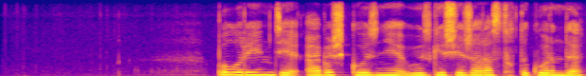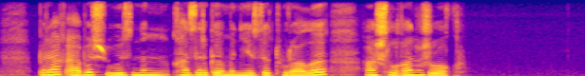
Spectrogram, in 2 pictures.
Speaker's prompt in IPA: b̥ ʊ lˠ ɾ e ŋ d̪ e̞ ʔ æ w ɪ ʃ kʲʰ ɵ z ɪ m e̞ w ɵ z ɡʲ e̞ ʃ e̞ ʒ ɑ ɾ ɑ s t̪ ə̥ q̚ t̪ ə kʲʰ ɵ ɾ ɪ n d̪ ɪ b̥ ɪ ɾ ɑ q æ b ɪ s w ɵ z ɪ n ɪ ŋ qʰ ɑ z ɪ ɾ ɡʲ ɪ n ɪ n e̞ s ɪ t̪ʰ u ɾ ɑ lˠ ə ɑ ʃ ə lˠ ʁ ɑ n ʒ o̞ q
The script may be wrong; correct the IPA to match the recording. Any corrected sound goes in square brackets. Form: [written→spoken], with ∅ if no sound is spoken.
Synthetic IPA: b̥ ʊ lˠ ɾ e ŋ d̪ e̞ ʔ æ [w→b] ɪ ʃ kʲʰ ɵ z ɪ [m→n] e̞ w ɵ z ɡʲ e̞ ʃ e̞ ʒ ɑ ɾ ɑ s t̪ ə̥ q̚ t̪ ə kʲʰ ɵ ɾ ɪ n d̪ ɪ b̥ ɪ ɾ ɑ q æ b ɪ [s→ʃ] w ɵ z ɪ n ɪ ŋ qʰ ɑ z ɪ ɾ ɡʲ ɪ [n→m] ɪ n e̞ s ɪ t̪ʰ u ɾ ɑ lˠ ə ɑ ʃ ə lˠ ʁ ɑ n ʒ o̞ q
